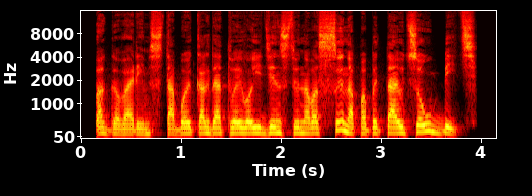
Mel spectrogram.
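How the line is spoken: Roaring father. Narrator (Russian): взревел отец

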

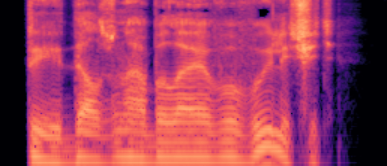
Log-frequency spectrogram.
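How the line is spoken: Lost, dazed mutter. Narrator (Russian): потерянно пробормотал читер

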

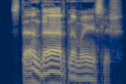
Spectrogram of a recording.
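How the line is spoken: Sighing. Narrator (Russian): вздохнул Быков

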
